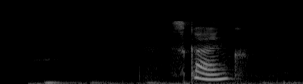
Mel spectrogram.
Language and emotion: Russian, neutral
